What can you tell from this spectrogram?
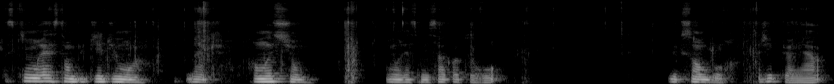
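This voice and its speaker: A woman narrating her budgeting casually and counting aloud, haltingly, her voice thick and strained from swollen tonsils. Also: rumbling low, fairly even intonation, mellow. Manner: halting, murmuring to self while counting. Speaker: host of a budgeting video. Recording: noisy, with clicks and paper rustling.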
